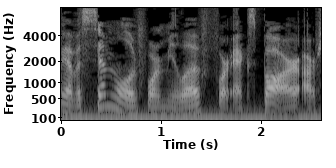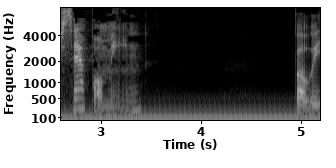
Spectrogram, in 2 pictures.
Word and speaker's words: x-bar: The sample arithmetic mean, pronounced x bar, is computed using sample data, and this is a statistic.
